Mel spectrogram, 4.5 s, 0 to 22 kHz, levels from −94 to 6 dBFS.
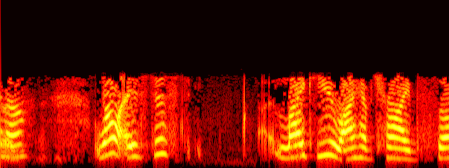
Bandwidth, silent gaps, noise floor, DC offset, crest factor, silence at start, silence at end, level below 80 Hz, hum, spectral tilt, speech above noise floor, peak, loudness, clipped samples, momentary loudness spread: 3.7 kHz; none; -42 dBFS; under 0.1%; 16 dB; 0 s; 0 s; -76 dBFS; none; 5 dB/octave; 26 dB; -2 dBFS; -16 LUFS; under 0.1%; 19 LU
